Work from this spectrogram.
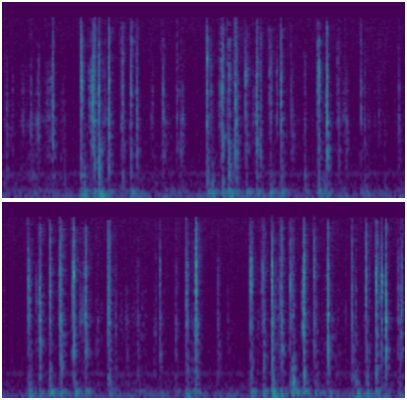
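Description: Both hands type rapidly with the fingertips, and medium dark-painted nails, on a full-size white and light-blue plastic membrane keyboard with a hollow plastic body resting on a black cloth. Bursts of quick, bright, clicky taps come in clusters separated by short pauses, with a faint steady low hum underneath.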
